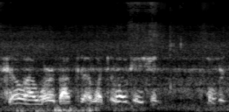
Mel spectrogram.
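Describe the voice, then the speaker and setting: An older man, a ham radio operator, heard over a ham radio receiver, calling slowly and repeating himself. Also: very high-pitched, sing-song, vocal fry. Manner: slow, repetitive call-sign calling. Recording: muffled, distant radio with static.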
